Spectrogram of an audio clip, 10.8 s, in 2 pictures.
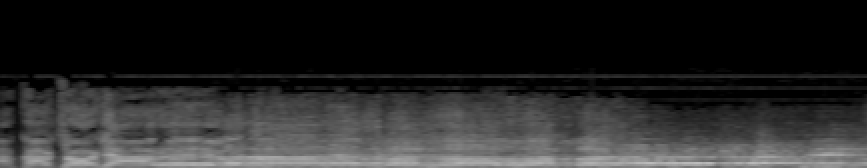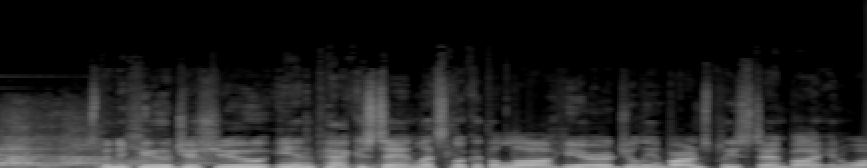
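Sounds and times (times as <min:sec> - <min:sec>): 
crowd of protesters shouting at a rally: 0:00.0 - 0:06.7
speech: 0:06.0 - 0:10.8.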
